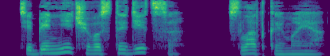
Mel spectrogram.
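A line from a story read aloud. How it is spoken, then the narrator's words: Quiet, convincing. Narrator (Russian): тихо, но убедительно сказал он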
